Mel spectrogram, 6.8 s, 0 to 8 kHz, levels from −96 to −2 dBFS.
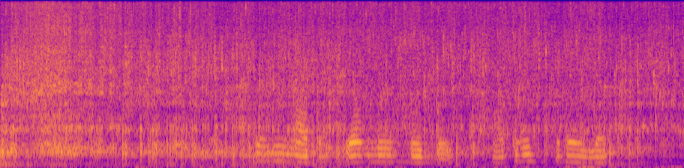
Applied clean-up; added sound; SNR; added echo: none; Toilet flush; -3 dB; reverberation time 1.3 s.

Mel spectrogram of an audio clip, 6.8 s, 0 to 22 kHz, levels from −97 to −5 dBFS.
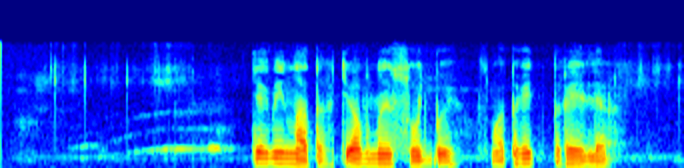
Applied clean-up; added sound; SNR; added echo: none; none; none; none.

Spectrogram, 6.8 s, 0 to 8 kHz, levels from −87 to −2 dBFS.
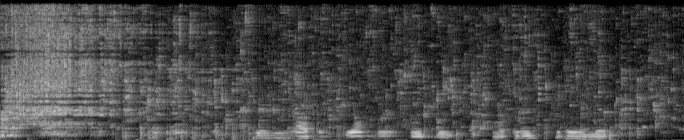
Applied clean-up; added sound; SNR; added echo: classical method WPE with log-MMSE.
